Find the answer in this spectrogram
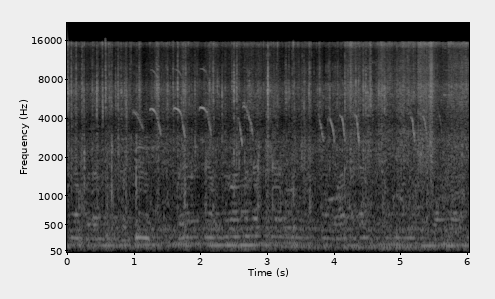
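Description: Birds feeding: low cooing with bursts of short, high, falling chirps.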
